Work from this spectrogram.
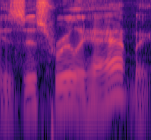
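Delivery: ordinary talk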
